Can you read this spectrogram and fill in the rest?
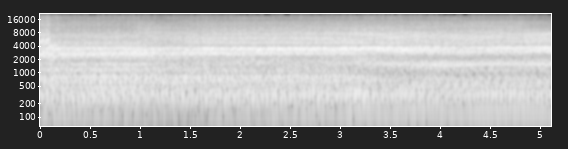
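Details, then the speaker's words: Cummins diesel work truck, 239,000 miles, power-braked with exhaust brake: loud run with a sharp fast ticking puff, worsening from a squeal only under exhaust brake to almost constant; exhaust manifold leak, likely warped flange, no check engine light. "Let me walk you through some of the reasoning that me is more of like a service advisor when I hear that and just think, based off the customer's description, that it was an exhaust leak."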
